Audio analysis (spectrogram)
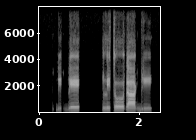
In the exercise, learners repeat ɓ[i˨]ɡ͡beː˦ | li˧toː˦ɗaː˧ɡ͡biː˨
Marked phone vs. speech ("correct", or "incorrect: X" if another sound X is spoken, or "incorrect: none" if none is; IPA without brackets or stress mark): correct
